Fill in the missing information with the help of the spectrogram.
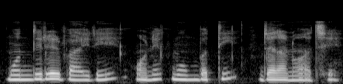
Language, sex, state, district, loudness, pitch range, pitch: Bengali, female, West Bengal, Cooch Behar, -17 LUFS, 215-245 Hz, 220 Hz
